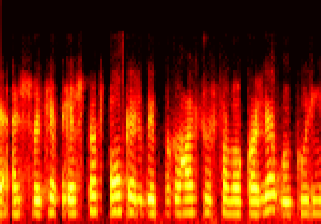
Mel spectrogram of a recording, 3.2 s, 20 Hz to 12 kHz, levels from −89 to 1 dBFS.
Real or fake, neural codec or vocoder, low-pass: fake; codec, 16 kHz, 1 kbps, FreqCodec, smaller model; 7.2 kHz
